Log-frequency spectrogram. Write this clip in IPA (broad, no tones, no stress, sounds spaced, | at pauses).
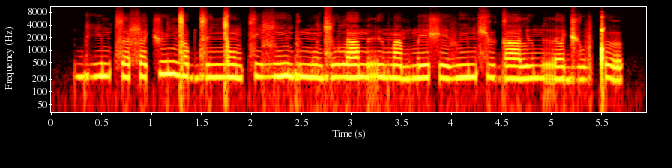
bʱ i m t͡s ɐ ɬ ɐ t͡ʃ ʉ ŋ͡ǀ ɐ b d͡z ɨ ŋ͡ǀ õ b t͡s i ɮ ĩ b ʉ m ũ d͡z u l a m r ɨ m ã b m e ʃ e v ĩ m ɕ ʉ ɡ a l ɨ m r ɐ d͡ʒ o v ǃ ɵ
